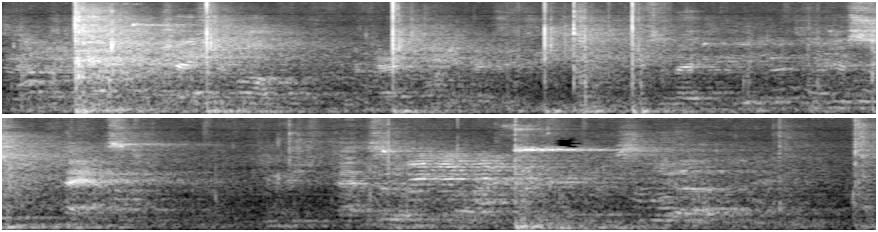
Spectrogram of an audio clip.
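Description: Volleyballs being hit and bouncing on a hardwood gym floor in a large gym: a run of sharp slaps and thuds, the loudest about half a second in and again near the end, with voices in the background.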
